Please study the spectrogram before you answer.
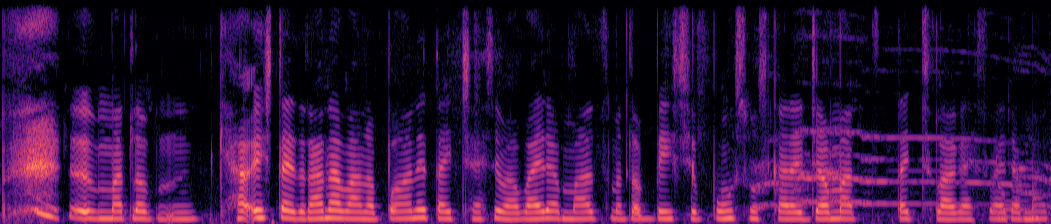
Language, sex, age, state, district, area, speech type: Kashmiri, other, 30-45, Jammu and Kashmir, Baramulla, urban, spontaneous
